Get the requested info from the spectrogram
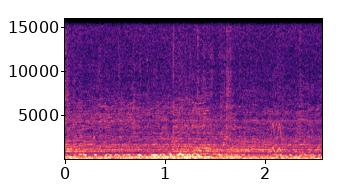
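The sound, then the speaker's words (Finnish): A steady, continuous drone of insects buzzing over a bog on a sunny, cloudless, windless day, a dense hum of many wings, with faint overlapping whines and no voices. “Suljen silmät ja kuuntelen hyönteisten surinaa suolla.”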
